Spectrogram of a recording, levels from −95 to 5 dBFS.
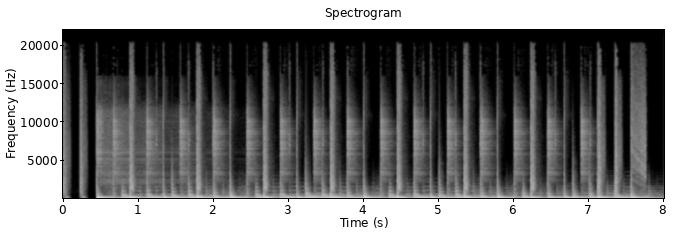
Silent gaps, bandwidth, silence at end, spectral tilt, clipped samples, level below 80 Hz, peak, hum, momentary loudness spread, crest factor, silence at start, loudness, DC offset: none; 19.5 kHz; 0 s; -5 dB/octave; under 0.1%; -16 dBFS; -2 dBFS; none; 2 LU; 14 dB; 0 s; -17 LUFS; under 0.1%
